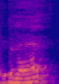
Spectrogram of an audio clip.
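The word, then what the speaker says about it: black: میں لکھ دیا ہوں, اگر سی کے بعد کے یا کیو میں سے کوئی ایک حرف ہو تو سی ہمیشہ سائلنٹ رہتا ہے. جیسے BLAC کے بلیک, بلیک مینس کالا.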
